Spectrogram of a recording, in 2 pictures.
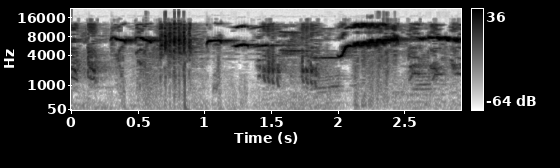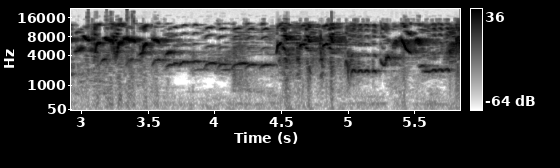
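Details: Brown-chested jungle flycatcher in insistent song used as a lure for other singers: a tumbling string of very high whistles and trills, one long sweeping note, then descending whistled phrases running almost without break.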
